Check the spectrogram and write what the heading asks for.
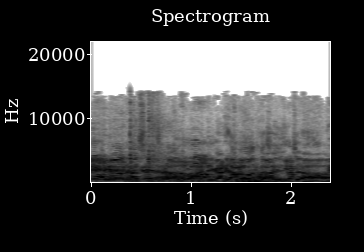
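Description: Several men talking over one another in overlapping chatter.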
